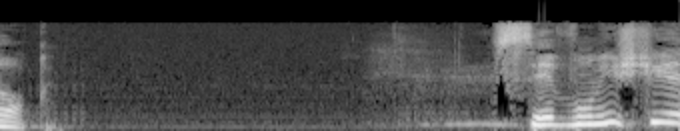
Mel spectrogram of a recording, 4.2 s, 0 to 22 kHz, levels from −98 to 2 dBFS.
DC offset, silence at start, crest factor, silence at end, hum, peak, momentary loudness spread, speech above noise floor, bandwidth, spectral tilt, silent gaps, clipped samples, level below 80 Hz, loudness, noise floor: under 0.1%; 0 s; 16 dB; 0 s; none; 0 dBFS; 7 LU; 44 dB; 11 kHz; -3.5 dB/octave; none; under 0.1%; -46 dBFS; -11 LUFS; -55 dBFS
